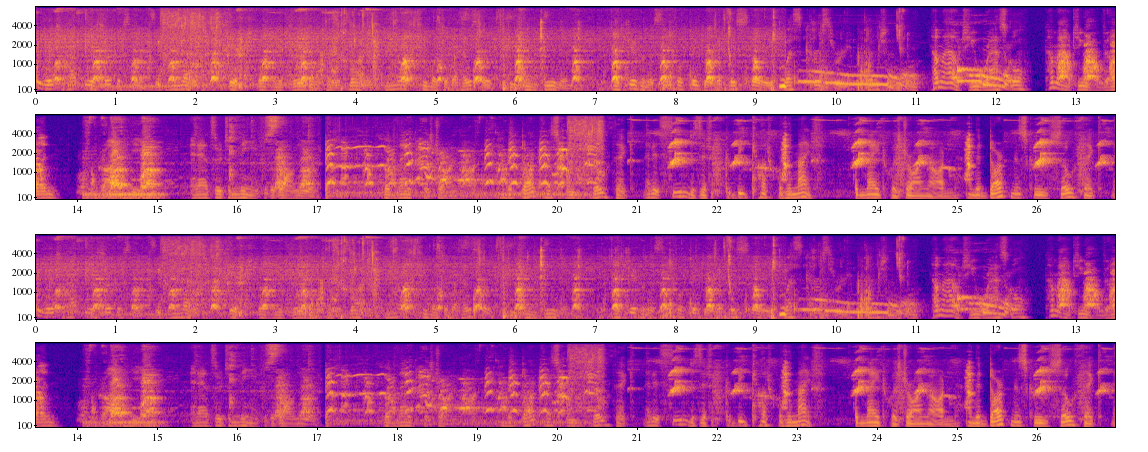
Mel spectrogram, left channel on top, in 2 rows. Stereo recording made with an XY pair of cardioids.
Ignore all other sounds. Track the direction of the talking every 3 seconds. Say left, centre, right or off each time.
left, left, left, left, left, left, left, left, centre.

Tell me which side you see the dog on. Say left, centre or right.
left.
